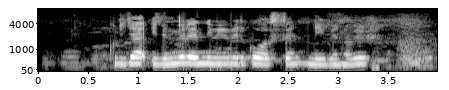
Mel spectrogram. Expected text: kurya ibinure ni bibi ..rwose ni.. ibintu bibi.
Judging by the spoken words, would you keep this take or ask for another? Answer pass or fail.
pass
